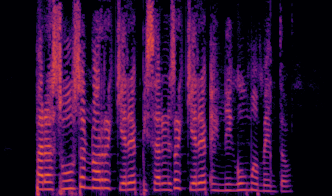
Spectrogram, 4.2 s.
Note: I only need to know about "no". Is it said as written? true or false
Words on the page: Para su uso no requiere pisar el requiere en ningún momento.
true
